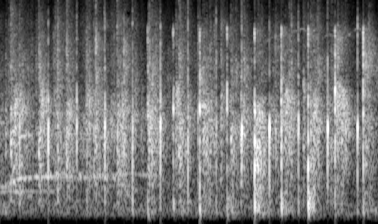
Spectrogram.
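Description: A crowd breaks into steady applause, many hands clapping in a dense, crackling patter that holds at an even loudness throughout, with no voices standing out.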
